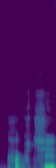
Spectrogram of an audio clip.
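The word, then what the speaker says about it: 各地: 다음 부분 은 " 미국 이나 유럽 , 여러 곳 " 이라 고 하는데 , " 카쿠치 " 라고 발음 합니다 .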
